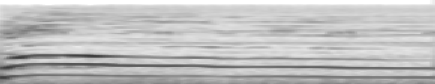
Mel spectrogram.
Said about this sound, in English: The rangers go check it out, flashlights shining into the bushes, when all of a sudden they hear this howl.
